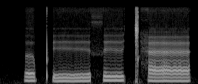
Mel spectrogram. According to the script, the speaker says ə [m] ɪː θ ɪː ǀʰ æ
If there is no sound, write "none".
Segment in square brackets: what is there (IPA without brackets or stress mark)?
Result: pʼ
